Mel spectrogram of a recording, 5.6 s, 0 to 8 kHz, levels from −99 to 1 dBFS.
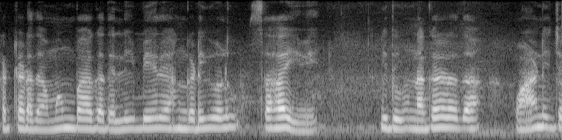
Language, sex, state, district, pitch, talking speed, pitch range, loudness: Kannada, male, Karnataka, Bangalore, 165 Hz, 95 wpm, 160-175 Hz, -20 LUFS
